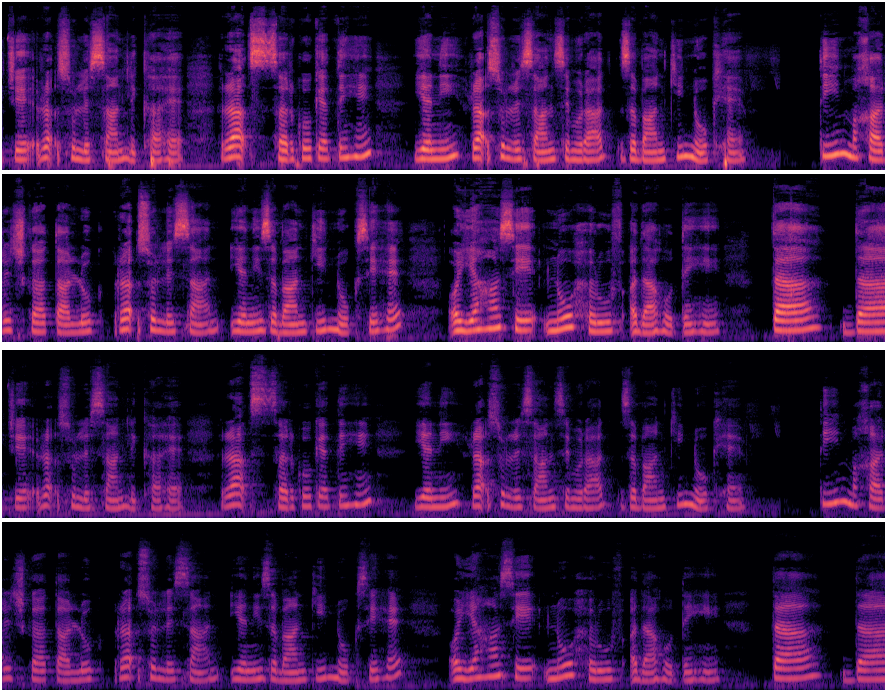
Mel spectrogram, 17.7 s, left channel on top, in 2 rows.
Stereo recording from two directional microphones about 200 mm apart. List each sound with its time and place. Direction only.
0.0 s speech: 50° left (ahead or behind)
